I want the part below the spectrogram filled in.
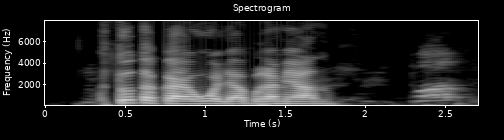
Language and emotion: Russian, angry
